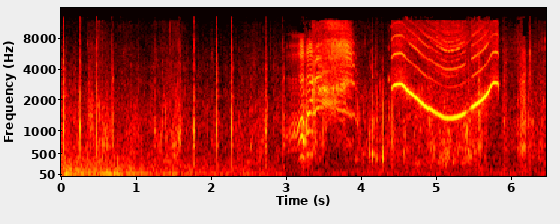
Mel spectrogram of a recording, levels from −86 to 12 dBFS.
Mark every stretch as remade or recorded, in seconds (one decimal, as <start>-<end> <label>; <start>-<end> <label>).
0.0-6.5 recorded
